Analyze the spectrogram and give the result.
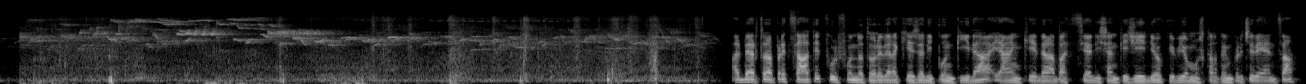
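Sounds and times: songbirds singing: 0.0s - 7.3s
soft thuds: 2.0s - 6.8s.

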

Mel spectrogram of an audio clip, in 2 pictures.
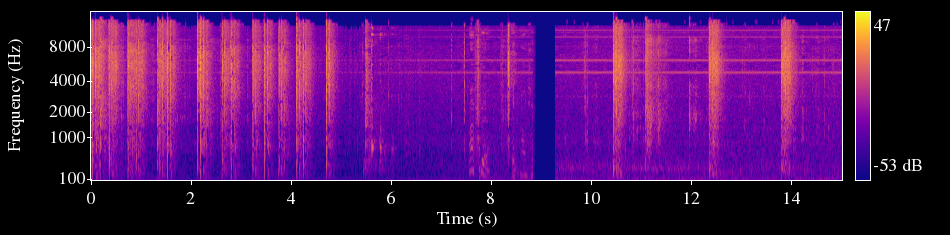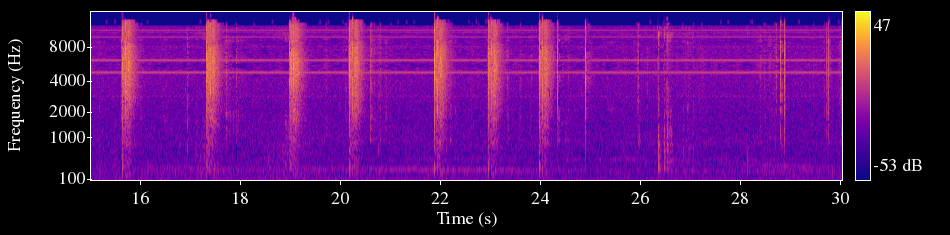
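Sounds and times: rifle shots: 0.0s - 5.6s, 10.4s - 11.5s, 12.3s - 12.7s, 13.8s - 14.2s, 15.6s - 16.0s, 17.3s - 17.8s, 19.0s - 19.4s, 20.2s - 20.7s, 21.8s - 23.4s, 24.0s - 24.4s.

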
